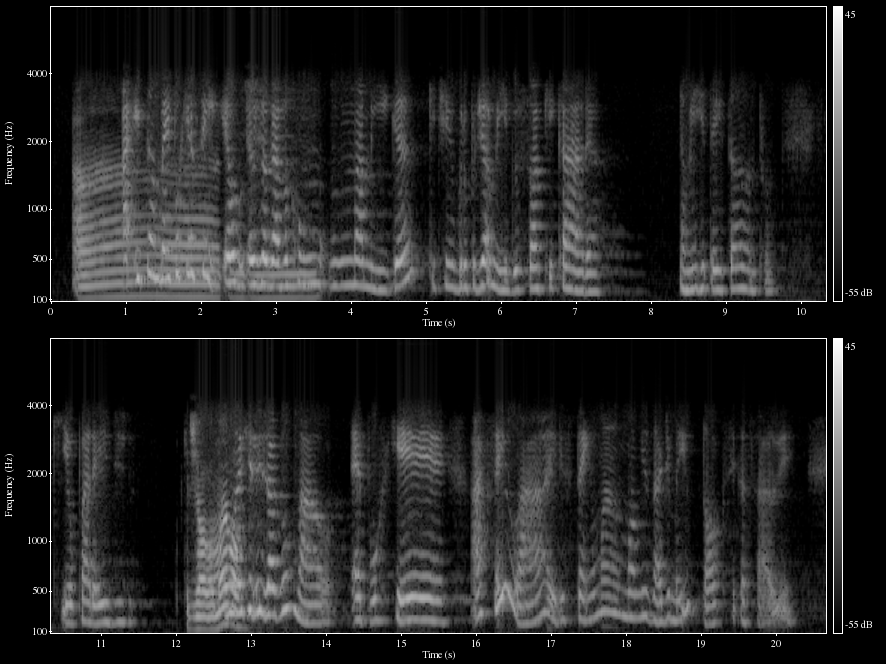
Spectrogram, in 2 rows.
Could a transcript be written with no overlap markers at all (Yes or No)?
No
